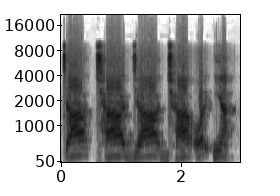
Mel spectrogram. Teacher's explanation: जो इसकी ध्वनि निकलती है वो कहां से निकलती है, तालव्य से, यानी कि तालु से निकलती है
